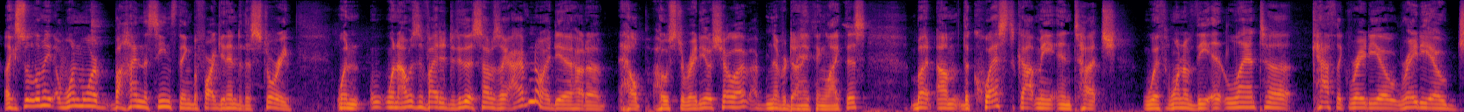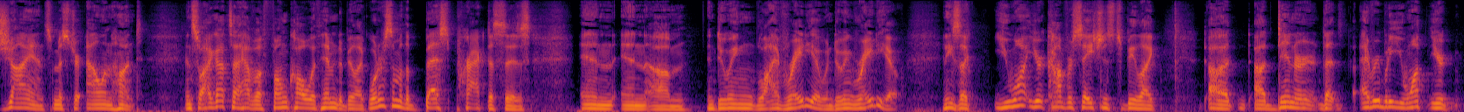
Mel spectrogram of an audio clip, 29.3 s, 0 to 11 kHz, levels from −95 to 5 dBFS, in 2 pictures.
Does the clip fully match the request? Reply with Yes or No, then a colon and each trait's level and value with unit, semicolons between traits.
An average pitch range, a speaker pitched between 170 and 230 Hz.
No: average, 4.3 semitones; low, 130 Hz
